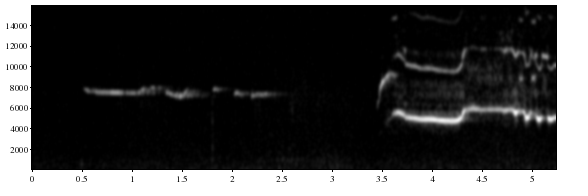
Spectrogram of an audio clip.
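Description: Thin, very high whistles in the pattern of a hazel grouse's song: a faint, long whistle about half a second in, then a much louder, closer whistle about three seconds in that steps in pitch and slides down at the end.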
